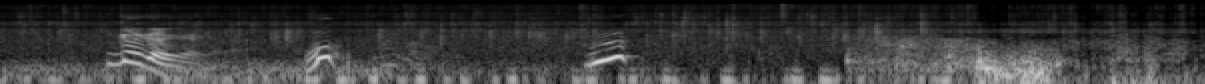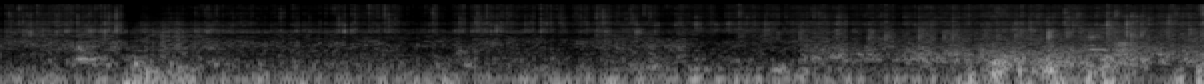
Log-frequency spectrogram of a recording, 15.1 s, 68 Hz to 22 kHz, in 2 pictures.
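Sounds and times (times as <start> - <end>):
heavy rain on pavement: 0.0 - 15.0
thunder rumble: 0.0 - 15.0.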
